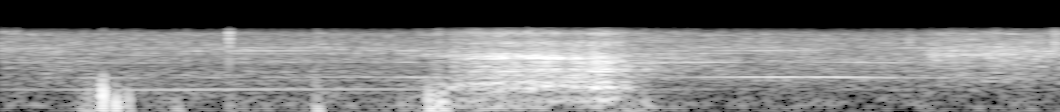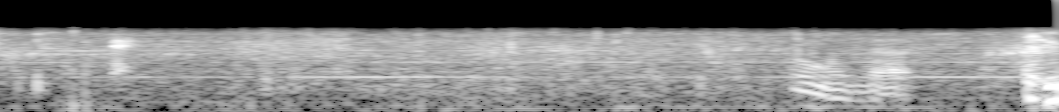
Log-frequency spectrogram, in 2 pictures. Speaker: I'm recording you and they snoring dude yall see this video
